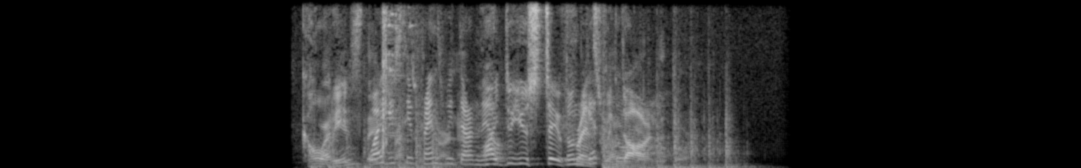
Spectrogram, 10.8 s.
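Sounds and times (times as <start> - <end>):
speech: 3.0 - 6.9
knocking on a door: 3.1 - 4.6, 6.0 - 7.9.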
